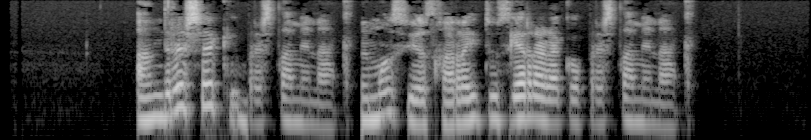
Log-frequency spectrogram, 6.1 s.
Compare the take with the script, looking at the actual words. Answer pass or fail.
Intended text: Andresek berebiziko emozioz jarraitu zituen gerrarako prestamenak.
fail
